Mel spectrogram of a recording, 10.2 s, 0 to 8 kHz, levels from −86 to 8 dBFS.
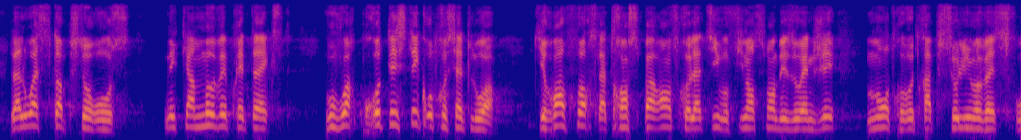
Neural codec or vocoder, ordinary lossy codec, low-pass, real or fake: codec, 24 kHz, 6 kbps, HILCodec; none; 7.2 kHz; fake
